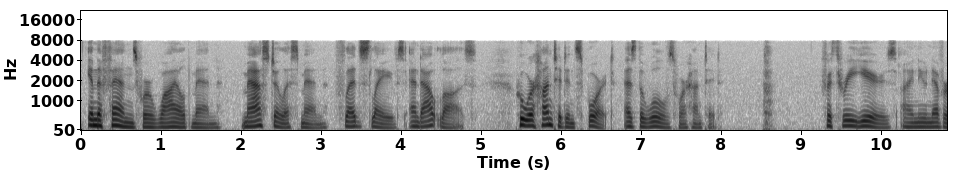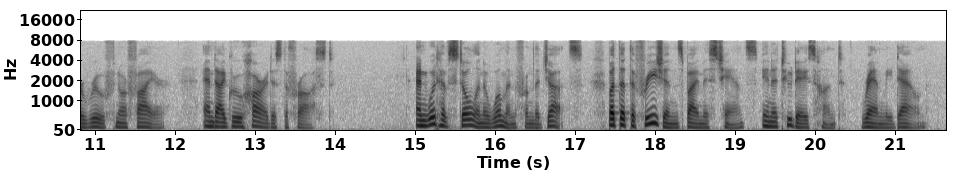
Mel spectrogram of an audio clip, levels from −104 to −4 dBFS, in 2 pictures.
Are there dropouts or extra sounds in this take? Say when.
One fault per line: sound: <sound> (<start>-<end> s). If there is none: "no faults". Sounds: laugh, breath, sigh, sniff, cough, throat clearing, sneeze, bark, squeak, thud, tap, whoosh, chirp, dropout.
sound: breath (8.5-8.7 s)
